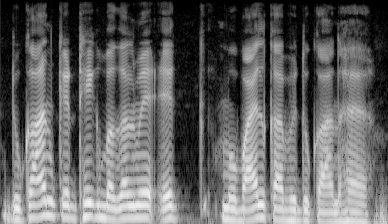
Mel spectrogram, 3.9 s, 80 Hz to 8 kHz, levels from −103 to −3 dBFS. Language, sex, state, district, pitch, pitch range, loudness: Hindi, male, Jharkhand, Palamu, 150 Hz, 135-165 Hz, -14 LUFS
